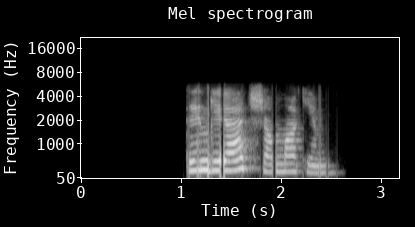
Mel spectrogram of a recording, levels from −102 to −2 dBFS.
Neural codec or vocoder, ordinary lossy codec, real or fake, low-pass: none; Opus, 32 kbps; real; 5.4 kHz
